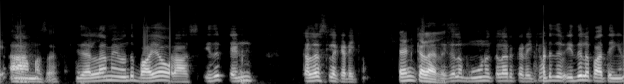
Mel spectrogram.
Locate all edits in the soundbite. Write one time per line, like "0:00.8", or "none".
0:01.7
0:05.4

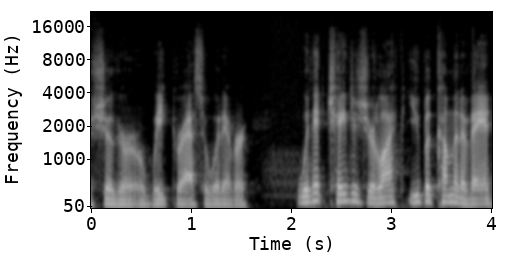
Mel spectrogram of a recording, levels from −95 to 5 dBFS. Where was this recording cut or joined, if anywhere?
0:02.0

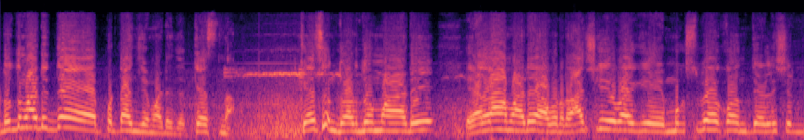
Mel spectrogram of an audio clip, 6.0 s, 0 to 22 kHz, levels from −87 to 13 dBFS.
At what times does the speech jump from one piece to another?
none

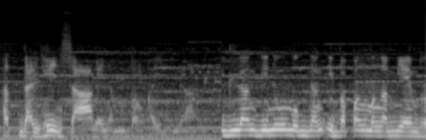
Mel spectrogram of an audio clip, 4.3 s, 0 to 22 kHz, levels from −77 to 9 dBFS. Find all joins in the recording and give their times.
0:02.2

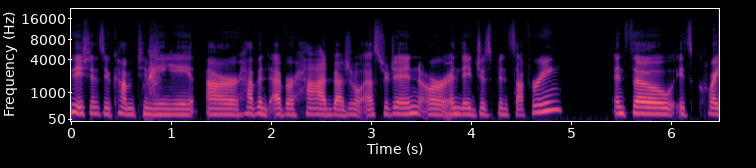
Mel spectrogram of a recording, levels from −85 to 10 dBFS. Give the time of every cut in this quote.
none

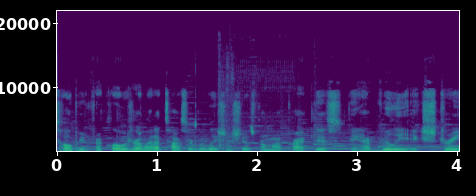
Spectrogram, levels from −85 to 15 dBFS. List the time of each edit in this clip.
0:02.9

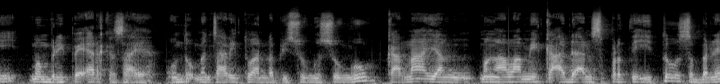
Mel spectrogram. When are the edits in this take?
0:01.6
0:03.8
0:04.7

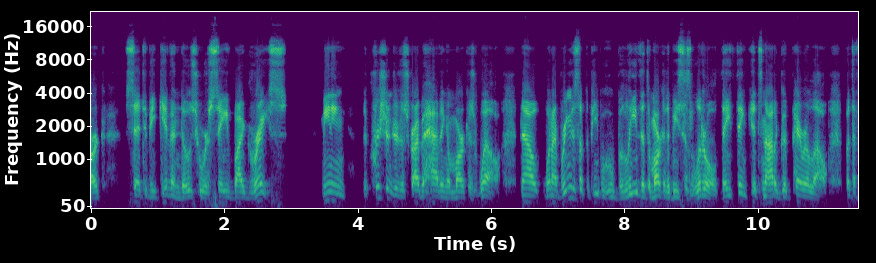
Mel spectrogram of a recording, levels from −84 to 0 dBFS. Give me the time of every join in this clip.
none

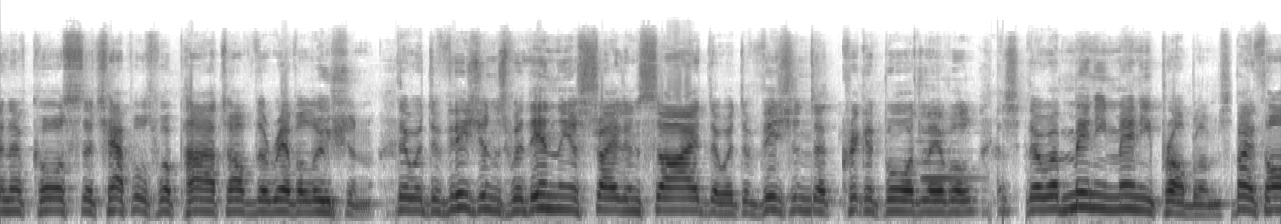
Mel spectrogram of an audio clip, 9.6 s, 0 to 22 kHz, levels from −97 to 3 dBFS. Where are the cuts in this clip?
0:02.9
0:07.5

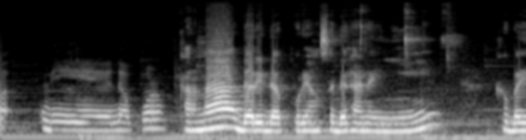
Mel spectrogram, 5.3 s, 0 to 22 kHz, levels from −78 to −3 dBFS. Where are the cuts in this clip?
0:01.7

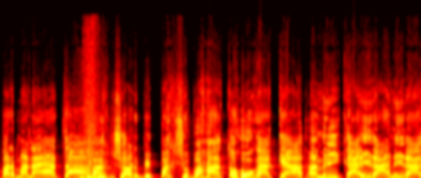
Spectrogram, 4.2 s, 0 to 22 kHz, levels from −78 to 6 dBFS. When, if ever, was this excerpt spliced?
0:00.9
0:03.0

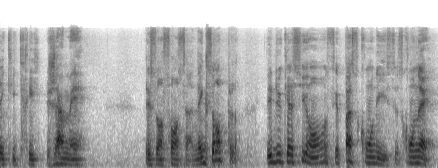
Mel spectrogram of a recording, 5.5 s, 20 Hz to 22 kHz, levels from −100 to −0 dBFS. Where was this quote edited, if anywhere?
0:03.1

